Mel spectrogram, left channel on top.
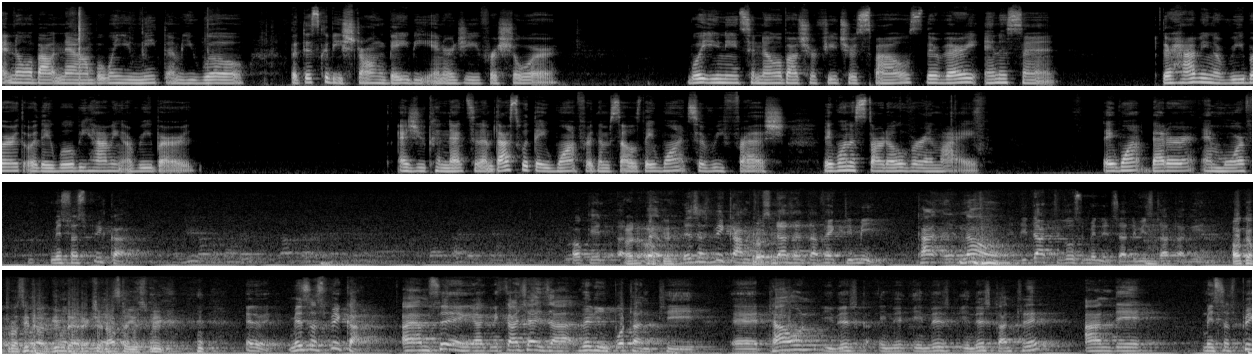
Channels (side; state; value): both; different; correlation 0.00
